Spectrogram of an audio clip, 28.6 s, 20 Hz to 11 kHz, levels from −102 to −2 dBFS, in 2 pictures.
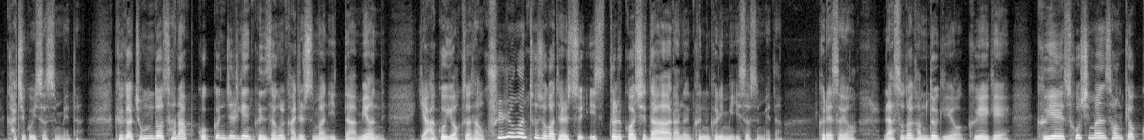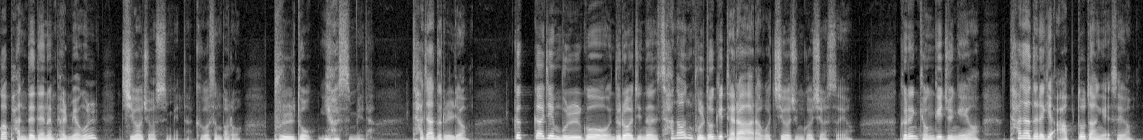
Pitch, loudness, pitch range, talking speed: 120 Hz, -18 LUFS, 95-155 Hz, 325 characters per minute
